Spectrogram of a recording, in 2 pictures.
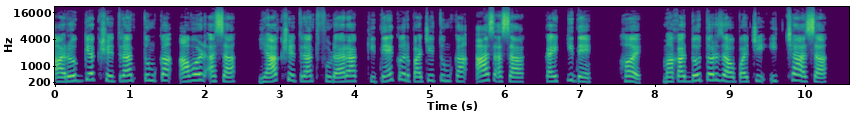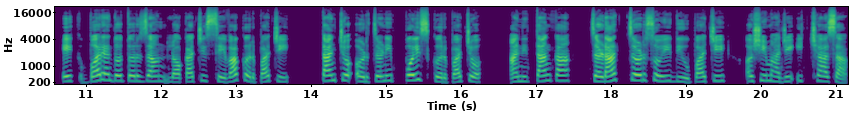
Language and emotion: Goan Konkani, neutral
